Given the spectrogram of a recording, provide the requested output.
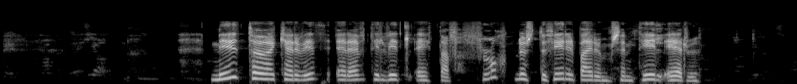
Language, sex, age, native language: Icelandic, female, 50-59, Icelandic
